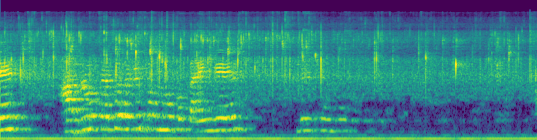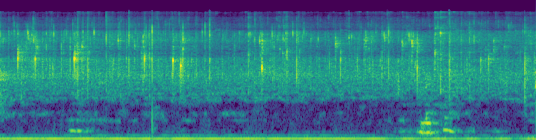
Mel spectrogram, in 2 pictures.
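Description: Battered paneer pieces deep-frying in hot oil in a kadhai: a steady crackling sizzle.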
